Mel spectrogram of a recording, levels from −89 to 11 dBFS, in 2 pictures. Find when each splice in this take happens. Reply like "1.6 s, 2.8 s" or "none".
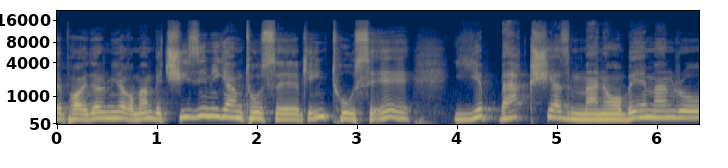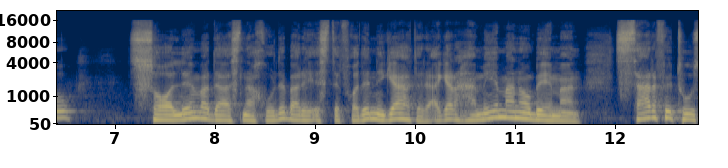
2.4 s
